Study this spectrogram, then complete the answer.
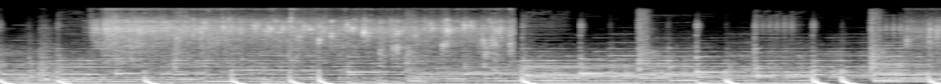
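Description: Loud, steady sizzling of finely chopped garlic frying in hot oil, close by, with scraping stir sounds at intervals and no talking.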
